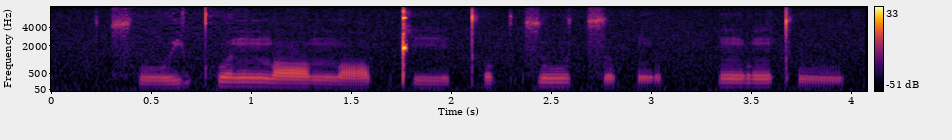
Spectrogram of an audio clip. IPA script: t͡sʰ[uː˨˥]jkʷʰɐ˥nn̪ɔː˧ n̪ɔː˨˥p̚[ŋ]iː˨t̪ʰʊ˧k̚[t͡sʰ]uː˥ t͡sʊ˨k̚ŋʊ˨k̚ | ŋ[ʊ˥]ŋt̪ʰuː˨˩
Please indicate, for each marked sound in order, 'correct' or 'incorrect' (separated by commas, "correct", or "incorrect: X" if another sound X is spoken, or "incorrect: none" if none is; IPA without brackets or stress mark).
correct, incorrect: kʰ, incorrect: t͡s, correct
